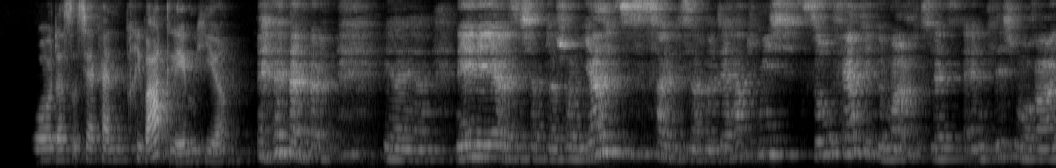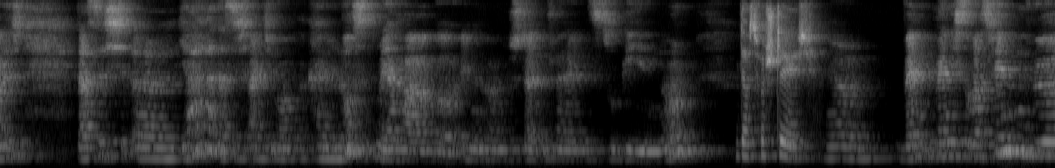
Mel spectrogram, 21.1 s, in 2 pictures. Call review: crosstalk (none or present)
none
